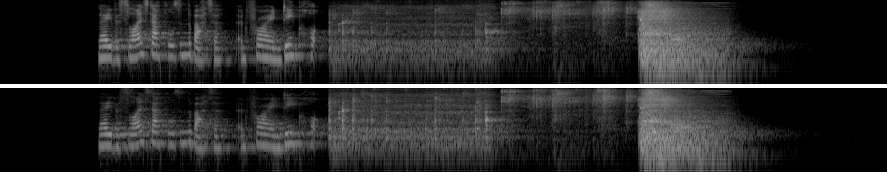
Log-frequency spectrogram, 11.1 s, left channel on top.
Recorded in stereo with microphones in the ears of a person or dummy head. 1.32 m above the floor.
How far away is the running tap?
About 0.6 m.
